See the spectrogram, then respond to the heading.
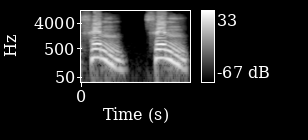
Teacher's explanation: মহাপ্রাণ যেটা বললে বেশি বাতাস নির্গত হয় বেশি প্রেসার পড়ে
